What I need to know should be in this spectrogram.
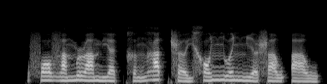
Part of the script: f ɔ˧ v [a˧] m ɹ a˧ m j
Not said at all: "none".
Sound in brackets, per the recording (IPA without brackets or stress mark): a˧˥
